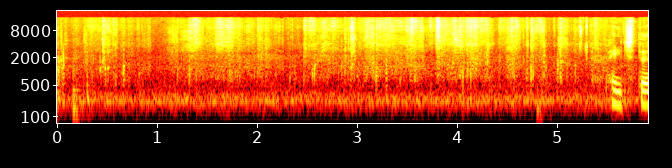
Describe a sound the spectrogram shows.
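Paper rustles as pages are handled.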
